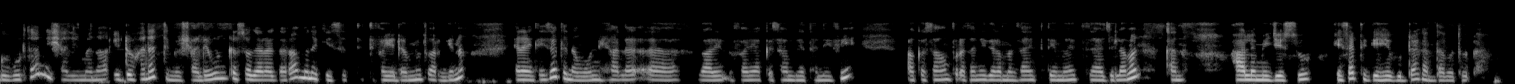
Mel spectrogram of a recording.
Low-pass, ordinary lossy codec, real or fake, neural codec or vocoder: 7.2 kHz; Opus, 32 kbps; real; none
